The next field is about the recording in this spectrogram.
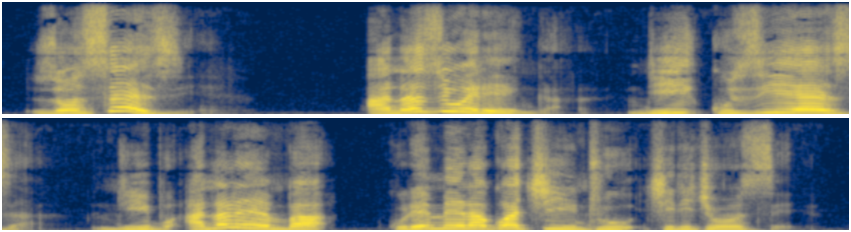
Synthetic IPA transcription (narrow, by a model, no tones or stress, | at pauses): zɔnsɛzḭ | anaziwɛɾɛŋɡa | ndikuzijɛːza̰ | ndip̬ɔʔanalɛmba | kulɛmɛɾak̬wat͡ʃintʰut͡ʃiɾit͡ʃɔːnsɛ̥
